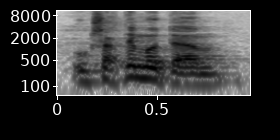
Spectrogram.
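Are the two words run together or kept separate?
run together. The two words are run together without separation. It sounds like tying up their death. The speaker calls it wrong. "ils vont attacher leur mort"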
